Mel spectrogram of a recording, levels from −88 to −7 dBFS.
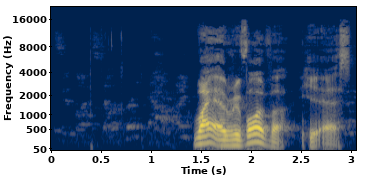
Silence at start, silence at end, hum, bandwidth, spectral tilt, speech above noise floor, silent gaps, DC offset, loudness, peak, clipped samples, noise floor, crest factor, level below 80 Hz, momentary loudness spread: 1.45 s; 0.1 s; none; 16 kHz; -5 dB/octave; 43 dB; none; under 0.1%; -22 LUFS; -4 dBFS; under 0.1%; -65 dBFS; 20 dB; -64 dBFS; 14 LU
